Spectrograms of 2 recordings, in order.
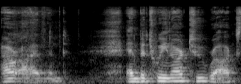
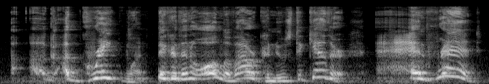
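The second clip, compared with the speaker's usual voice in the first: climbing higher and louder with each phrase; a small boy overwhelmed, shouting; excited cry; 4 dB louder than usual. Acted. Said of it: "he cried".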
